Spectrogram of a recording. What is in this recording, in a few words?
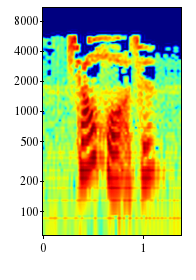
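"小伙子", Mandarin Chinese; chinese-flashcards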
